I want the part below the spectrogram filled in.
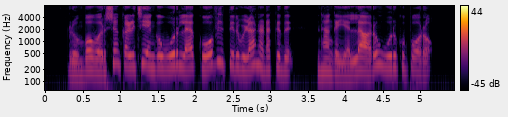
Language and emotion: Tamil, happy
